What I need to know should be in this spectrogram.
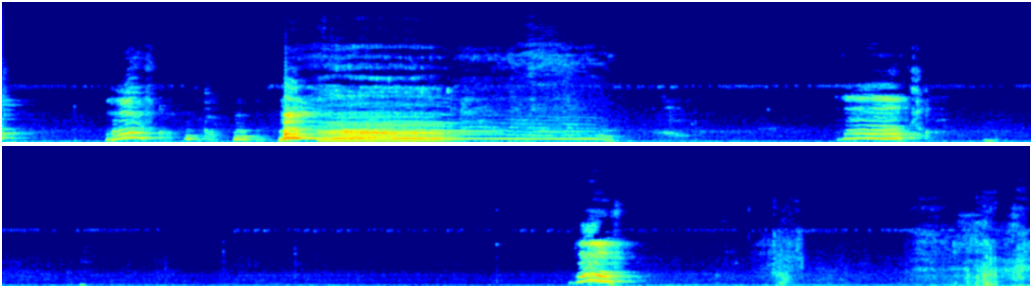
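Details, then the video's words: Yoda, a three-year-old pug missing his companion dog, produces short yips and a drawn-out howling whine that slides down, followed by spaced single whines separated by silence, all indoors. "Funny Pug Noises"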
